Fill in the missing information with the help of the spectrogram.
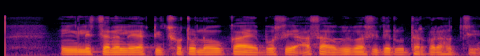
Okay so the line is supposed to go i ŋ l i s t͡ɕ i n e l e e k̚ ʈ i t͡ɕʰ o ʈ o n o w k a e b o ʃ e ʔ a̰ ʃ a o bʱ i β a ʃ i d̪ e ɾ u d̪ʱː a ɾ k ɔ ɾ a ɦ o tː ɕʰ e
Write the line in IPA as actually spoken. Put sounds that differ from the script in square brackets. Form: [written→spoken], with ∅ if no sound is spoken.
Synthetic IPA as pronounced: i ŋ l i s t͡ɕ [i→ɛ] n e l e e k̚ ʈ i t͡ɕʰ o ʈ o n o w k a e b o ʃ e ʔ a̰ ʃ a o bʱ i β a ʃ i d̪ e ɾ u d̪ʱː a ɾ k ɔ ɾ a ɦ o tː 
